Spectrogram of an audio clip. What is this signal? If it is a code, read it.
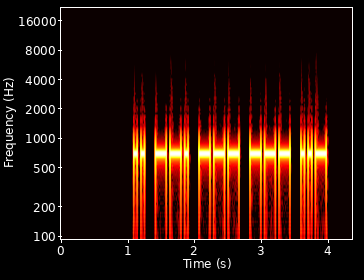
Morse code, heard as a keyed tone, about 22 wpm, 700 Hz. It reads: IGOOU
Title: Code Groups - 5 Letters - 22wpm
